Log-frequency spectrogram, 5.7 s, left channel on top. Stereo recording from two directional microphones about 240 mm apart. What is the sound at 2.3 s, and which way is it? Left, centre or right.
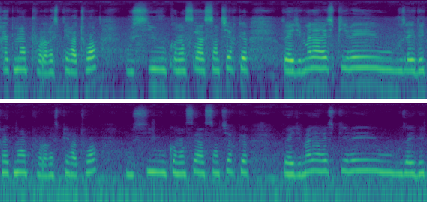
A woman's voice, left.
